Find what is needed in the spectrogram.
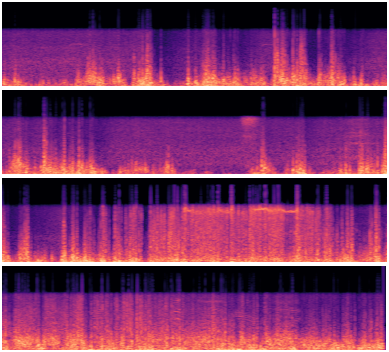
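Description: Wind buffeting the microphone in gusts, easing briefly around seven seconds in.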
